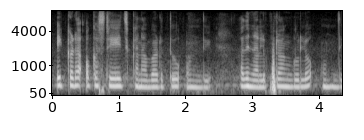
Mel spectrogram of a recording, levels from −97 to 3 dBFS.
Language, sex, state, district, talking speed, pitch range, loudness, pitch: Telugu, female, Telangana, Mahabubabad, 125 wpm, 200-230 Hz, -19 LUFS, 220 Hz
